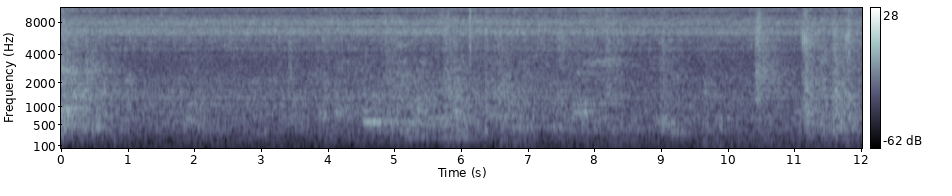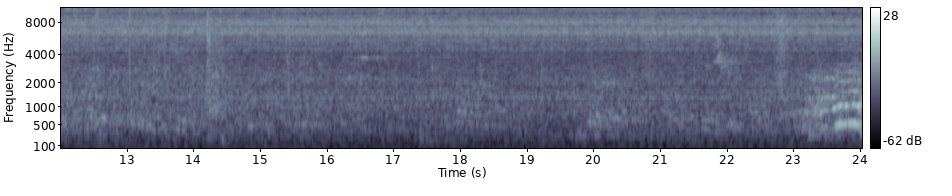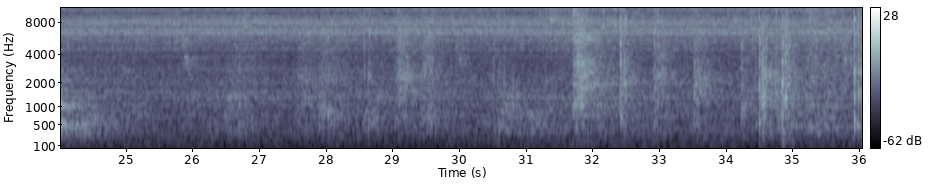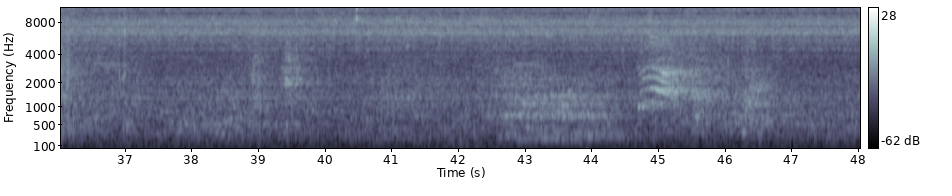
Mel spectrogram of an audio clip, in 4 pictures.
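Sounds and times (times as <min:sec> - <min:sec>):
steady background noise: 0:00.0 - 0:48.0.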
